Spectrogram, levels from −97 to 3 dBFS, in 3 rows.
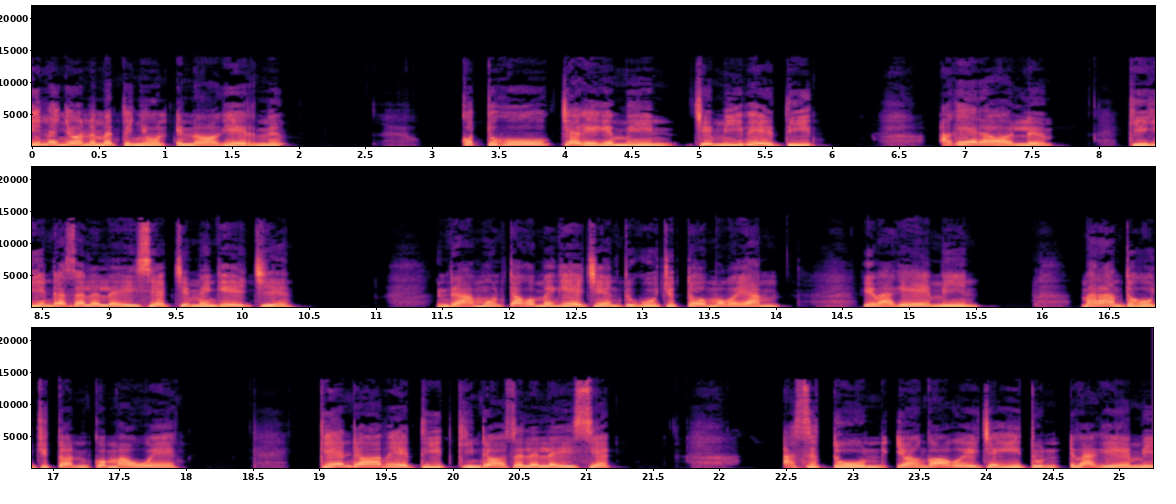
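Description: Nothing in the speech stood out as a technical problem on listening.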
